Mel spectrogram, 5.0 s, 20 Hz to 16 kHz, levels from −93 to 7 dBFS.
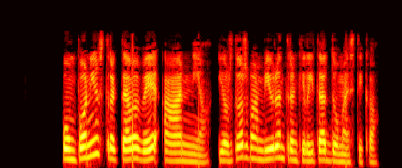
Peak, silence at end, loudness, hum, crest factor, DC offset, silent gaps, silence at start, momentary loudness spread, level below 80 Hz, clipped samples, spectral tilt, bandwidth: -2 dBFS; 0.3 s; -17 LUFS; none; 16 dB; under 0.1%; none; 0.8 s; 12 LU; -60 dBFS; under 0.1%; -5 dB/octave; 7.6 kHz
